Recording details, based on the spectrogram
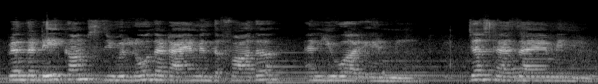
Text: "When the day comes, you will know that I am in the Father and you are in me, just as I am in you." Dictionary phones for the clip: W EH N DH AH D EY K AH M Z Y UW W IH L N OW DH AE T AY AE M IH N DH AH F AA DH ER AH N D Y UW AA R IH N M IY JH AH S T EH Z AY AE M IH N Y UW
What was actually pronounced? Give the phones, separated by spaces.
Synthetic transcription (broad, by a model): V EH N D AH D EY K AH M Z Y UW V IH L N OW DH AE T AY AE M IH N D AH F AA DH ER AH N D Y UW AA R IH N M IY JH AH S T EH Z AY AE M IH N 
